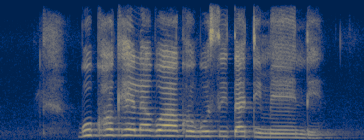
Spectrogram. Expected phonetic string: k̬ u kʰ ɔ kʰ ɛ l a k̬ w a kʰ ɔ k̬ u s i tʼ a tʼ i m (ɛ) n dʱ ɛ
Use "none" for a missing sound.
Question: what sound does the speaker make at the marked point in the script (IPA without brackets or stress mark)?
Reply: ɛː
